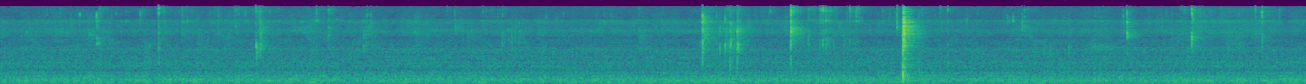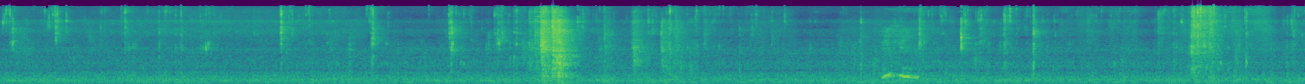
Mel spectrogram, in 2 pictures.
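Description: Fingers squish through soft food on a plate.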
